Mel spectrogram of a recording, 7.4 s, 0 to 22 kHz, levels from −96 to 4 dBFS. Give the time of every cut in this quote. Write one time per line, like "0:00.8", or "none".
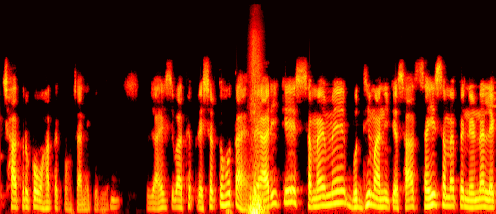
0:03.7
